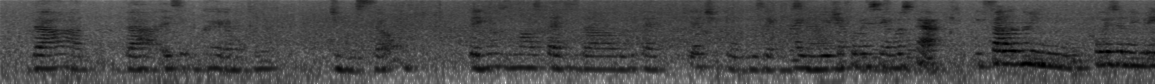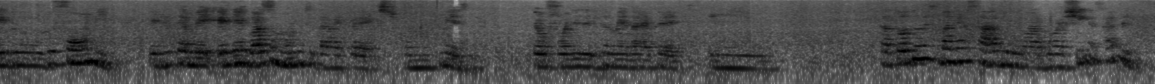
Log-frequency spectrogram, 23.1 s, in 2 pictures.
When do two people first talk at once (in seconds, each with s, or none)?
7.9 s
